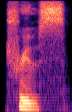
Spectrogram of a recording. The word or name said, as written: truce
